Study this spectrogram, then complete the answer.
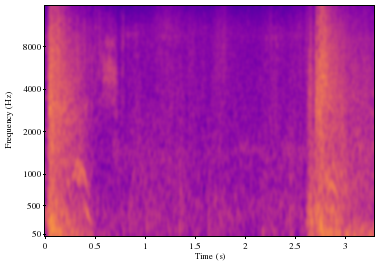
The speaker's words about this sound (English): I guess the greatsword is our biggest weapon. Let's put it in two hands. Give him a heavy attack.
